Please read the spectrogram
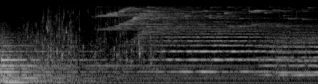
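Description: Water from jars is poured steadily into a container for wedding guests, its gurgling tone rising in pitch as the vessel fills. The pour runs for a few seconds with no voices.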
